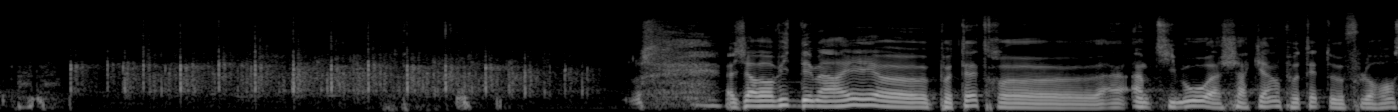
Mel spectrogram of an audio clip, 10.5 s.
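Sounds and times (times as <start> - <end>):
audience applause: 0.2 - 4.6
speech: 4.8 - 10.4.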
